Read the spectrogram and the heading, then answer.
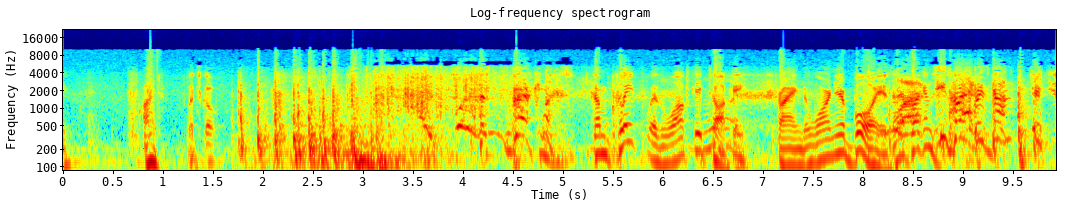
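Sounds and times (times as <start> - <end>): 
speech: 0.8 - 2.0, 3.6 - 9.9
running footsteps: 1.7 - 4.7, 8.2 - 9.9.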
